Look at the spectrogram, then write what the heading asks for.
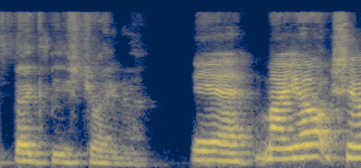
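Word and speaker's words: Begbies Traynor: So moving on to our second speaker, Thomas Harris from Bagby's Trainer. Is that pronounced right, Thomas? Probably not. It's Begbie's Trainer.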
